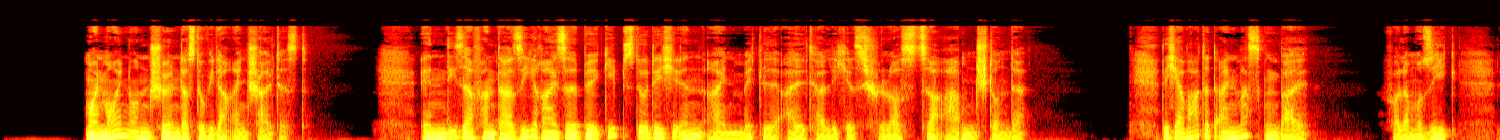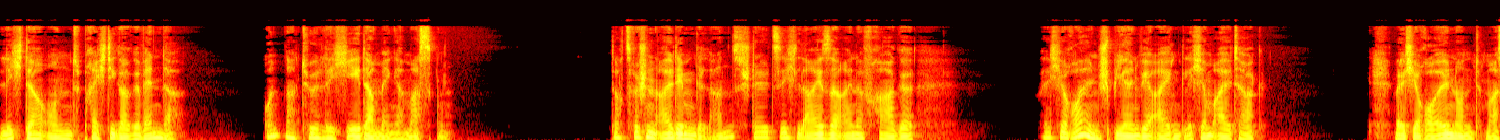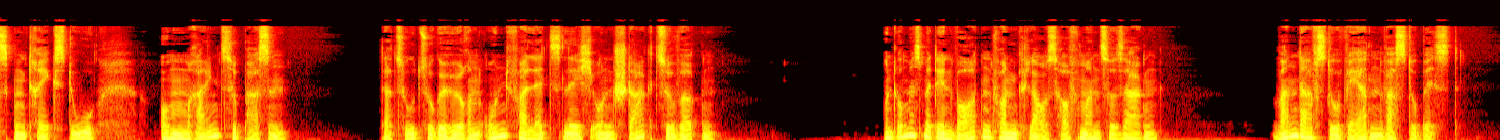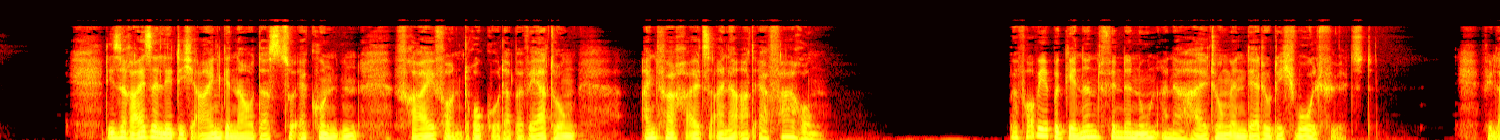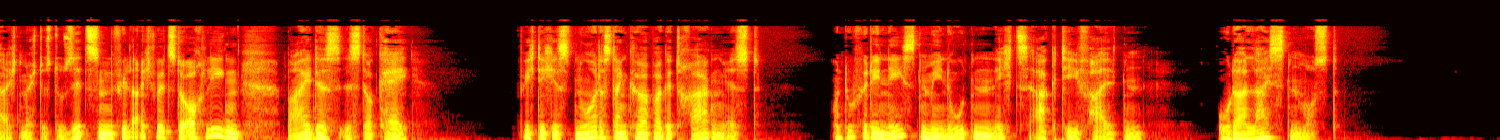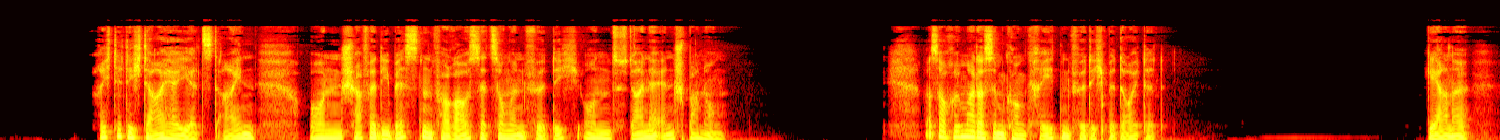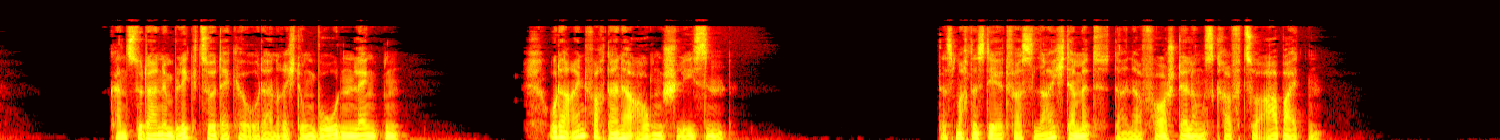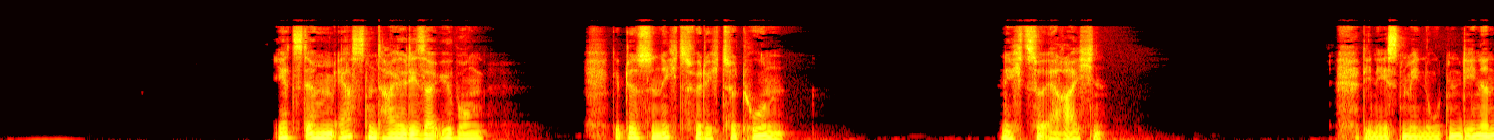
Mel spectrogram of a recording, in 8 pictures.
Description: Geführte Fantasiereise - Zwischen Sein und Rolle ~ Entspannungshelden – Meditationen zum Einschlafen, Traumreisen & Entspannung Podcast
